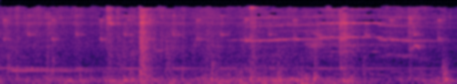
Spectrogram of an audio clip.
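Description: Electric commuter train slowing into a station platform, heard from inside the car. A steady running rumble and hum, a couple of sharp clicks from the wheels, and thin high squeals in the second half as it brakes.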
